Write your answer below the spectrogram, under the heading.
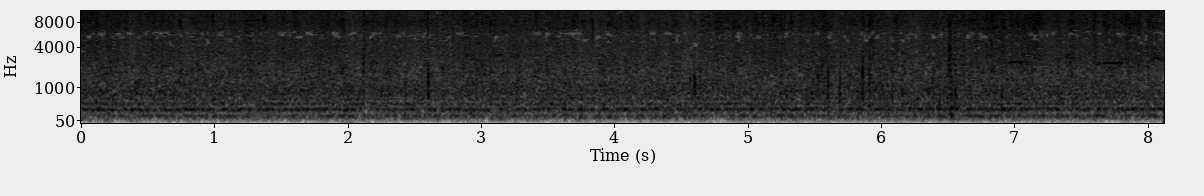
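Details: Hundreds of thousands of giant honey bees, Apis dorsata, being released in the morning after relocation at the PGP agricultural college in Namakkal; a steady, low, droning hum holds throughout with a faint hiss of background noise.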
